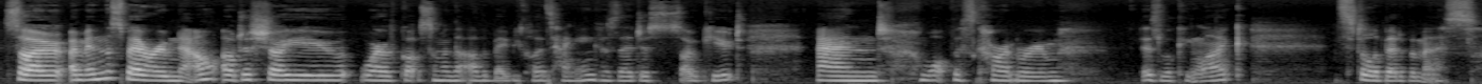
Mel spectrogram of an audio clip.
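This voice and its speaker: A woman's voice: medium pitch, little pitch movement, moderate pace, a bit bright. A young woman, chatting casually through a home vlog, bubbly and filled with "like". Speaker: vlogger. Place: at home indoors.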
